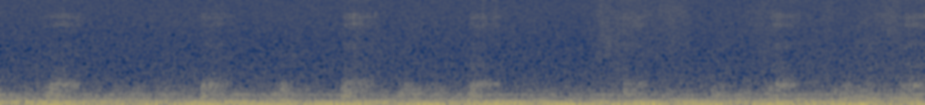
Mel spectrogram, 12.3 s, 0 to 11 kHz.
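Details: Deep, unbroken purr from Heidi, an elderly adopted cat, while being massaged indoors on August 4, 2021; the low throbbing hum swells with each breath roughly every two seconds, with faint rustling in a quiet room.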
